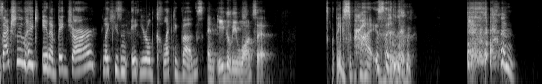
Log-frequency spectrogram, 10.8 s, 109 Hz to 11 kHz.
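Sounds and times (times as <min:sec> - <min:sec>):
speech: 0:00.0 - 0:05.4, 0:06.6 - 0:08.4, 0:10.0 - 0:10.4
raspy lingering cough: 0:07.6 - 0:08.3, 0:09.4 - 0:10.3.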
